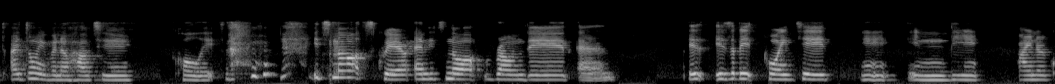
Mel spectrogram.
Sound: chuckles

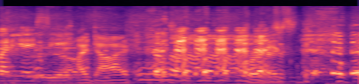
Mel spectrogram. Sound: all laughing

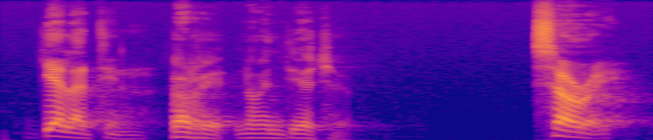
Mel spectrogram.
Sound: speaking spanish

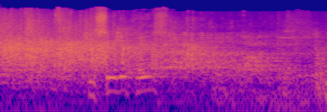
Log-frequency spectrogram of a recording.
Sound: applause

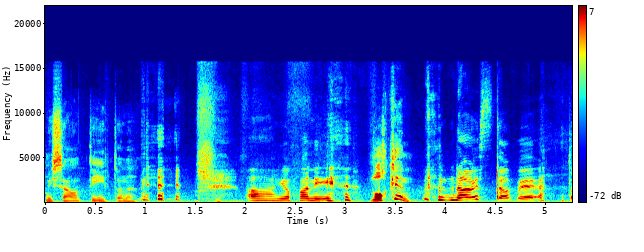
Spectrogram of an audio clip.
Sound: laughs

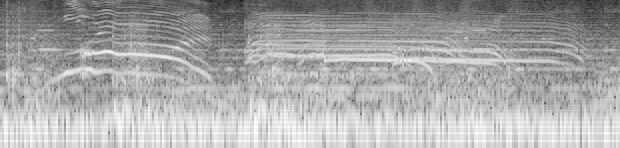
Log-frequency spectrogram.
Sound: screaming

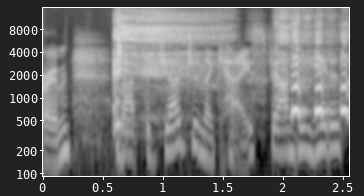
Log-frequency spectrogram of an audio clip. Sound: snickering

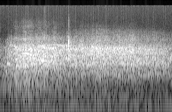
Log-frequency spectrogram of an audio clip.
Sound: laughter

